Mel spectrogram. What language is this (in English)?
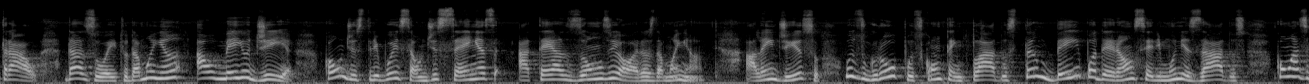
Portuguese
